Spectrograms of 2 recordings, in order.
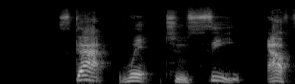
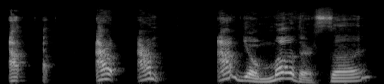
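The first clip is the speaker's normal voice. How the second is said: stammering; 6 semitones higher, 3 dB louder, faster than usual. Acted. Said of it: "smiling and coughing".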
